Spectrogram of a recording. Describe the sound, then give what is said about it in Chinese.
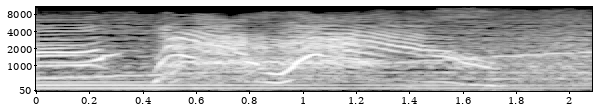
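A jaguar cub calls with a few high, wavering mews that rise and fall in pitch, fairly loud and overlapping, over a steady low hum with no talking. “Come on，美洲虎宝宝！”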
